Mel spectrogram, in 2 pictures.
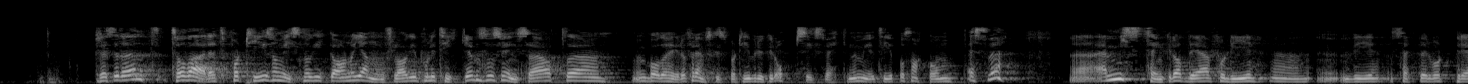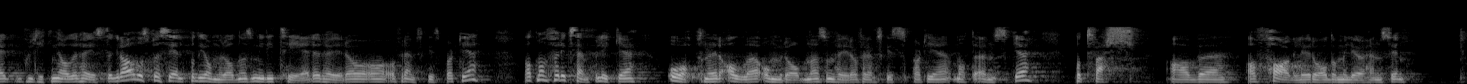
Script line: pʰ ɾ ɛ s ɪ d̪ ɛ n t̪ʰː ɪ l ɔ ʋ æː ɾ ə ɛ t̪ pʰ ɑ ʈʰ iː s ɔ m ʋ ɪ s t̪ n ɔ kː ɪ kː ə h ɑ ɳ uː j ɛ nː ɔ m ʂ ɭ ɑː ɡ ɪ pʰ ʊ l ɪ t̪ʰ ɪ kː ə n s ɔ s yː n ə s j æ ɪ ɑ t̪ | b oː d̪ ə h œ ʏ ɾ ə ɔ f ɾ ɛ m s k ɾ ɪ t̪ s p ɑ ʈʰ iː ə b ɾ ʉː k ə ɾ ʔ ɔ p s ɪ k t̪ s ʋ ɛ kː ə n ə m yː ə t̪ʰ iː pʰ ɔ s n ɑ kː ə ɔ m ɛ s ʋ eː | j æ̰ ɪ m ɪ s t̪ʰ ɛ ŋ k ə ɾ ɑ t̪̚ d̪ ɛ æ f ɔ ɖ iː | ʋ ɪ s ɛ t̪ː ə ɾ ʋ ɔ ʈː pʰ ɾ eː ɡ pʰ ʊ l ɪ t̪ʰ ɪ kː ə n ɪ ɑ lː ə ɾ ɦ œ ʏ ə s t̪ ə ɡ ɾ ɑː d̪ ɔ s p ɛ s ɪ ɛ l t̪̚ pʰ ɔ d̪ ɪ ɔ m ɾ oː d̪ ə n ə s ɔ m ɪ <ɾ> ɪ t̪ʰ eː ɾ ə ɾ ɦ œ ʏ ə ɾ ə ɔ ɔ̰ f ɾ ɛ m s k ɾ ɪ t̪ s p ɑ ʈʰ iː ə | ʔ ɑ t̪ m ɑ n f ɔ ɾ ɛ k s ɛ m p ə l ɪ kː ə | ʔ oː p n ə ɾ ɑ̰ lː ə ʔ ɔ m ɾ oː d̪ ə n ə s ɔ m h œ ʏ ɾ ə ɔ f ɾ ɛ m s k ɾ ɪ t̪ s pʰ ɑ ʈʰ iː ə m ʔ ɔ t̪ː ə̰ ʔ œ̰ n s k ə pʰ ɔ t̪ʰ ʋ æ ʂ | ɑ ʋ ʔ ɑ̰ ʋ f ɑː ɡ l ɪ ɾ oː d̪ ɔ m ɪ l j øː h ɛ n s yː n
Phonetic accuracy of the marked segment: correct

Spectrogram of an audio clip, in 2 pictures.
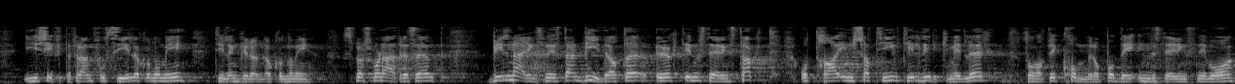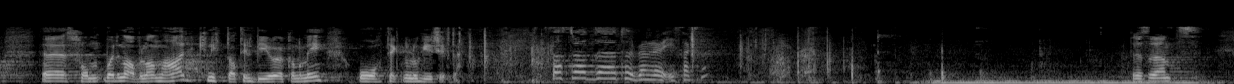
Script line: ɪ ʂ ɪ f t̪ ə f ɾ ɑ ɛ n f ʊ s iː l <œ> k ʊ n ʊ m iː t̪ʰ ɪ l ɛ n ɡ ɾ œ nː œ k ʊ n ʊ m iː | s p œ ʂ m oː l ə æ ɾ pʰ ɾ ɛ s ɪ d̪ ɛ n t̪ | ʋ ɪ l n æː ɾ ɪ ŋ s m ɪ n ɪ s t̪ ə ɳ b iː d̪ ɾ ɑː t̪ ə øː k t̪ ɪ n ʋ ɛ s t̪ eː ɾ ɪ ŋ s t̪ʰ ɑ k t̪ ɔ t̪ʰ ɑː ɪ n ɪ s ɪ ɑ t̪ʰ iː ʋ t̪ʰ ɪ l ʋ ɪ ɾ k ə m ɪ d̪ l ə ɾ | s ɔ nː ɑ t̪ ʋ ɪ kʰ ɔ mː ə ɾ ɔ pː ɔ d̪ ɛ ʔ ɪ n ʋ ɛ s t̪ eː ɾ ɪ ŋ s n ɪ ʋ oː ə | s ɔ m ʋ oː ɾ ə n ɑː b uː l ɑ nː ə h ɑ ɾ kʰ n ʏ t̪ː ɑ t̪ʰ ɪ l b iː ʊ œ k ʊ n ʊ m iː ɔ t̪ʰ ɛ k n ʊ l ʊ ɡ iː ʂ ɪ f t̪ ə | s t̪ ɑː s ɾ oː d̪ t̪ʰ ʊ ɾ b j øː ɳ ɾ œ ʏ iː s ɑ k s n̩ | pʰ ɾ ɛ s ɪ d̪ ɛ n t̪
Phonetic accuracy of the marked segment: correct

